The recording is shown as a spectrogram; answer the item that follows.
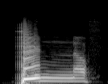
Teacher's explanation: Dan fa mempunyai sifat hames. Dan makhraj fa itu bibir bawah kena gigi seri atas.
